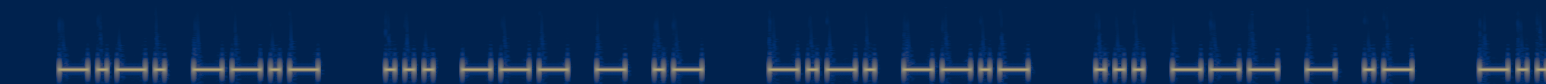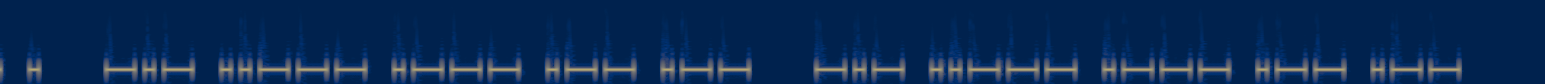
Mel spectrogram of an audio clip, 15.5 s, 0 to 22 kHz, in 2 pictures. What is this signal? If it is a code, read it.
Morse code, heard as a keyed tone, about 25 wpm, 690 Hz. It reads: CQ SOTA CQ SOTA DE K2JWW K2JWW
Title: SOTA QSO Practice 25wpm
